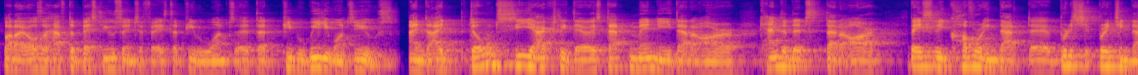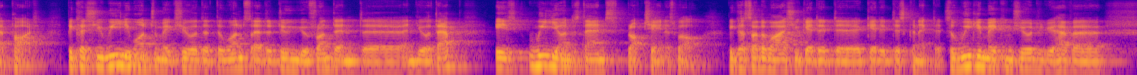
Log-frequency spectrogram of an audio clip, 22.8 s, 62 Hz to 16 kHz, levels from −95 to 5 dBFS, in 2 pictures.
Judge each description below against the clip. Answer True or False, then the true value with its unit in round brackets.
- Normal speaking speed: False (220 wpm)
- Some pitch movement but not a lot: True (3.5 semitones)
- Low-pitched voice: True (100 Hz)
